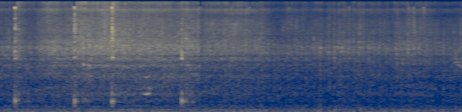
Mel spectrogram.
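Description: Tomato and onion being stirred and fried in a pan for a spicy leaf-wrapped fish curry, a steady close sizzle broken by a few sharp scraping strokes of the spoon in the first two seconds.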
